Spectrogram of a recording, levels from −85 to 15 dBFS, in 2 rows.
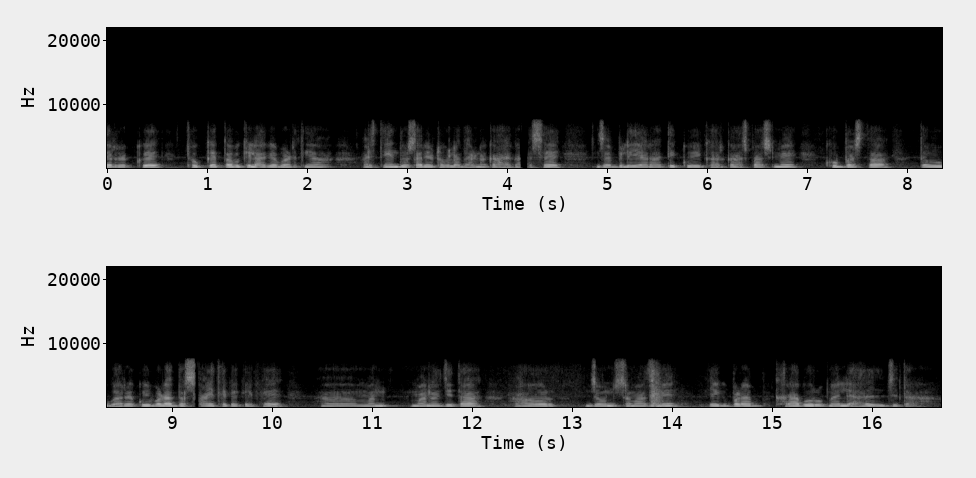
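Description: Lost AMR speech frames interrupt this wideband speech twice. At 4.13 to 4.25 s about 80 ms is concealed, which fits four dropped frames. At 9.24 to 9.30 s it is 40 ms. The decoder repeats its last good settings with falling gain, so the sound drops to near silence within two frames.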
